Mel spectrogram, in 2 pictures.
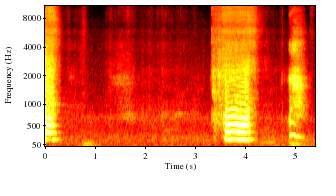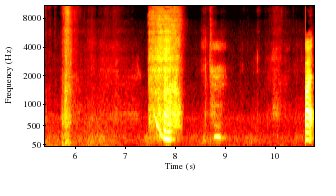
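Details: Japanese woman sneezing and blowing her nose: several sharp sneezes, some with a voiced cry on the exhale, between quiet sniffs and nose sounds; ordinary sneezing.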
